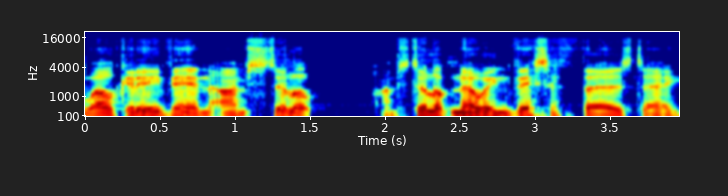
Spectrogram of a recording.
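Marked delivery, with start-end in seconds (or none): none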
